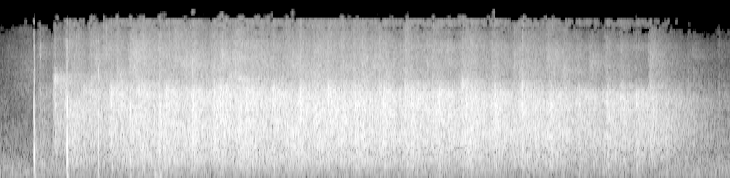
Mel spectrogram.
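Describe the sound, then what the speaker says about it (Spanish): Welcoming applause from an indoor audience at a book presentation: a few sharp early claps swell into steady, moderately distant clapping that holds for several seconds and then fades out. "vamos a darles a todos un aplauso de bienvenida"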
